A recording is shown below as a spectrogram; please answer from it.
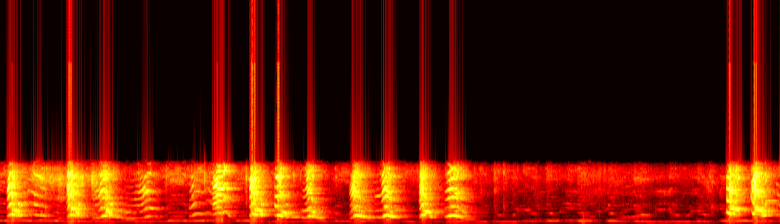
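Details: Dog set off by a man singing "you", answering with a fast run of about a dozen choppy barks and yips, then a pause where only his held, wavering note continues before more barks.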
